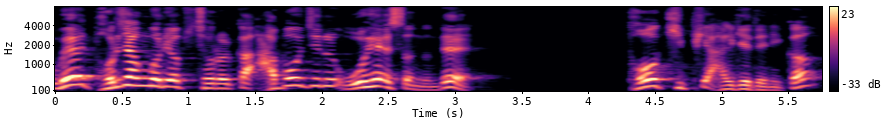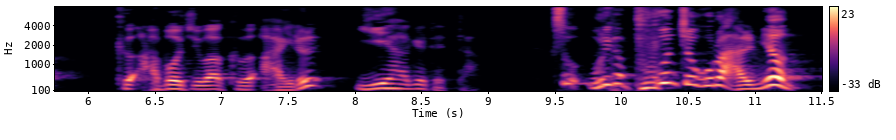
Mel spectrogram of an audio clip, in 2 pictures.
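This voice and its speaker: A male pastor in middle age delivers a sermon in an earnest, storytelling way. His voice sits high and swings widely in pitch. It falls quiet and soft whenever he voices a quoted line. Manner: earnest preaching, voice drops low and soft for quoted speech.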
